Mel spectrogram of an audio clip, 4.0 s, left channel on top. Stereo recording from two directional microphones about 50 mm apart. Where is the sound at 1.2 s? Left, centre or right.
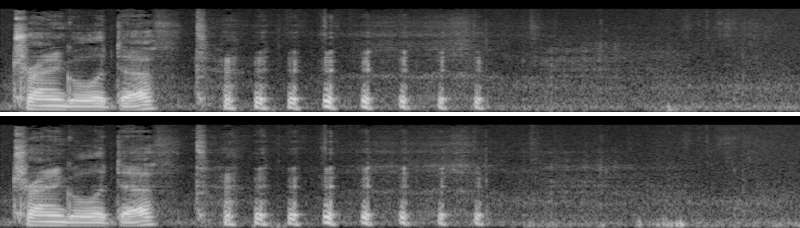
Centre.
